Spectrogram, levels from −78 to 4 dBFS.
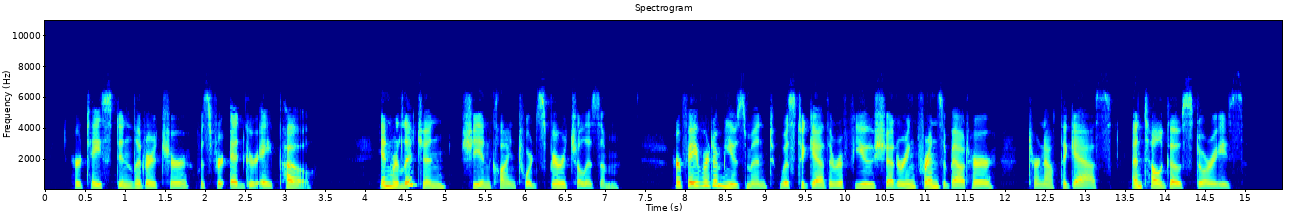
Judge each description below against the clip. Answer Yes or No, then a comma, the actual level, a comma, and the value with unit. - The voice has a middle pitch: Yes, medium, 175 Hz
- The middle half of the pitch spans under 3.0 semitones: No, average, 5.1 semitones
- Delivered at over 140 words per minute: No, slow, 135 wpm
